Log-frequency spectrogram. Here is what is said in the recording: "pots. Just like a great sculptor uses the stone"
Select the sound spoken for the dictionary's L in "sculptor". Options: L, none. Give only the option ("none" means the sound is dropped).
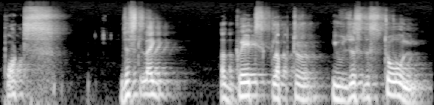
none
